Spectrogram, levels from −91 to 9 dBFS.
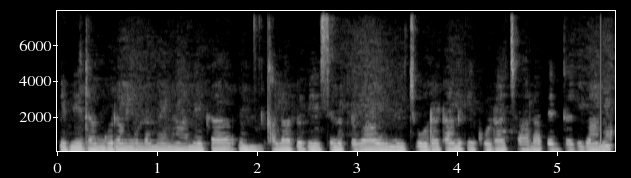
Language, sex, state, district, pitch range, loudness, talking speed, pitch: Telugu, female, Telangana, Nalgonda, 170-175 Hz, -23 LUFS, 130 wpm, 170 Hz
